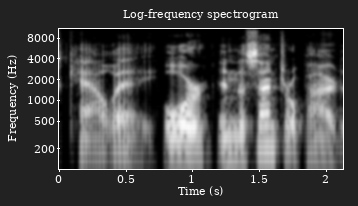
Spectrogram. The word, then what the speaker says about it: Calais: correctly over there on the Eastern side is callus however in France that's Calais or in the central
